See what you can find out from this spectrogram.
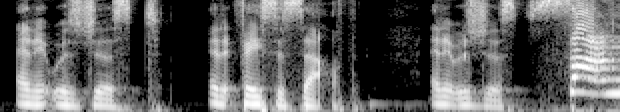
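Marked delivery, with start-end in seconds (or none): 3.3-3.9 "sun" drawn out long; a long, held "sun" to show relentless heat; emphatic SUN. Retold or imitated. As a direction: stretch "sun" out for dramatic emphasis. Dramatizes blazing sun on patio.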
